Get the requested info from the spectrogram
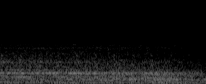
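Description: Faint low rumbling noise that fades away near the end.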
